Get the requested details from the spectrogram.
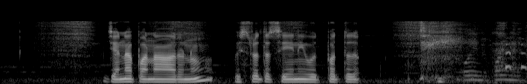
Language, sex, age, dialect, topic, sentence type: Telugu, female, 31-35, Central/Coastal, agriculture, statement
